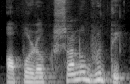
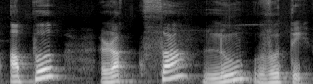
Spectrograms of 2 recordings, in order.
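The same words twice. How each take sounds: First: Said in the usual way. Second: অপরক্ষানুভূতি drawn out slowly, syllable by syllable; very slow syllable-split অপরক্ষানুভূতি; broken into syllables. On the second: Shown as a demonstration. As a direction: sound out অপরক্ষানুভূতি piece by piece for students. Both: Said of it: "একটু ভেঙে ভেঙে পড়তে হবে".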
